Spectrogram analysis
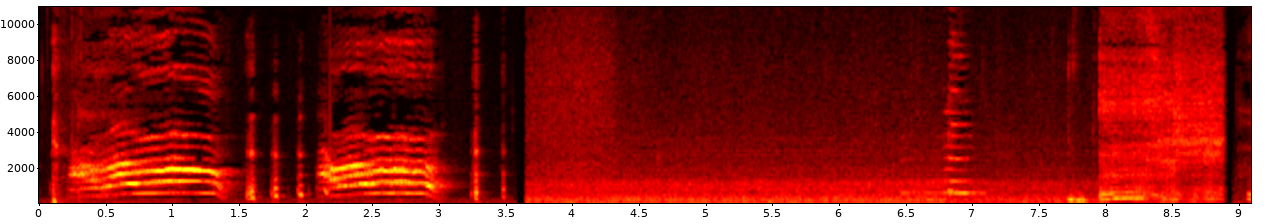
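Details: Domestic cat meowing indoors: two loud drawn-out harmonic meows, each rising then falling, over the first three seconds, followed by a stretch of noisy background with a short whine and a final rough burst.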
